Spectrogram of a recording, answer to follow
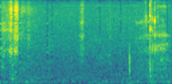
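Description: Near silence: faint room tone in a pause between read-aloud sentences, with one small click near the end.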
